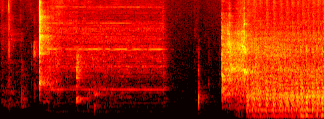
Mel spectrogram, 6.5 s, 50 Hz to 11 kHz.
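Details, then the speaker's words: Royal Enfield 350 J-series single after fitting a TEC Stage 2 performance camshaft, first start with oil refilled: a few clicks, starter catches, settles into steady even thump; normal idle. "Just start it up and let it tick over for about 10-15 minutes just to do the auto adjust on the ECU."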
